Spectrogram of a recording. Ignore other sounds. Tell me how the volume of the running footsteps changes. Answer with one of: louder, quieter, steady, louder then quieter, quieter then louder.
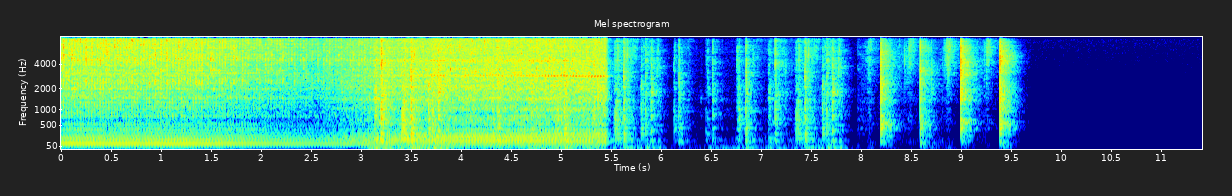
quieter then louder.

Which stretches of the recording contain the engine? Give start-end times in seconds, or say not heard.
0.0-5.5.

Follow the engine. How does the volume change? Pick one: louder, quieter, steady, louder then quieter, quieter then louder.
quieter then louder.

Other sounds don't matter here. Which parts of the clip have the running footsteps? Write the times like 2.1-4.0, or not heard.
3.0-9.6.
